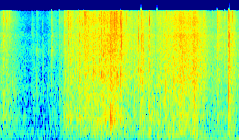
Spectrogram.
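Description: Small clear plastic bags of diamond-painting drills crinkling as they are picked up and handled, starting about half a second in.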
